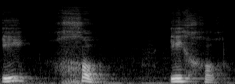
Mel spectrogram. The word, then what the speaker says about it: hijo: Now you don't pronounce this. Okay. And remember the J is a J. So it's in hijo.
